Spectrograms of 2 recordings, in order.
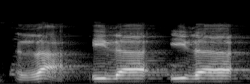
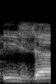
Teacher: জাল বলার সময় জিহ্বার আগাটা সামনের উপরের দুই দাঁতের আগার সাথে লাগানোর চেষ্টা করবেন। রা, ইদা, ইদা, এখানে যেন ইজা এই ধরনের না হয়।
